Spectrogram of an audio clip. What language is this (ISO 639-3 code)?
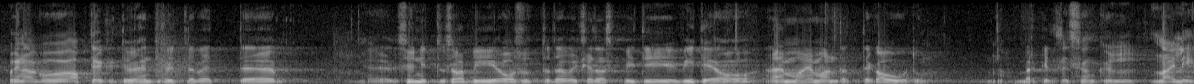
est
